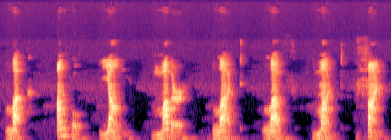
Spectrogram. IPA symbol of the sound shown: ʌ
